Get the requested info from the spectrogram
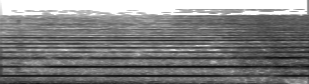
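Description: Intro music: a single long, steady horn-like note held over a deep low rumble.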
